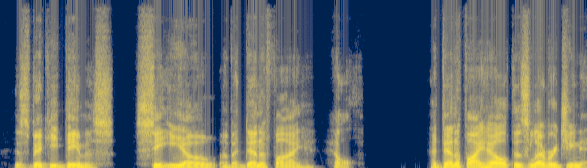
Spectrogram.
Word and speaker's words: Identifeye: So the name Identifeye, Identify, you've replaced the Y with the last letter Y, now becoming the word I.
